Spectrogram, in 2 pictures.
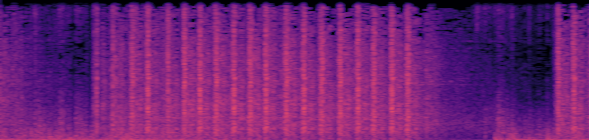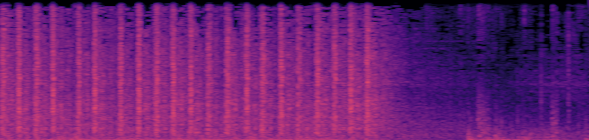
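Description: A heavy gun fires in rapid, rattling bursts.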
